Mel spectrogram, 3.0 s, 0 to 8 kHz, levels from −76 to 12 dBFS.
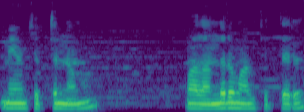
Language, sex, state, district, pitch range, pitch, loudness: Telugu, male, Andhra Pradesh, Krishna, 120-130 Hz, 125 Hz, -16 LUFS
